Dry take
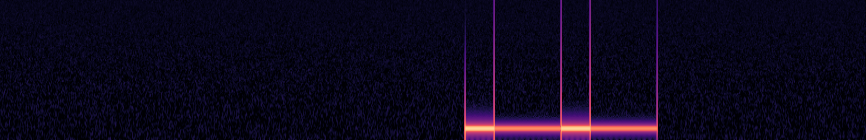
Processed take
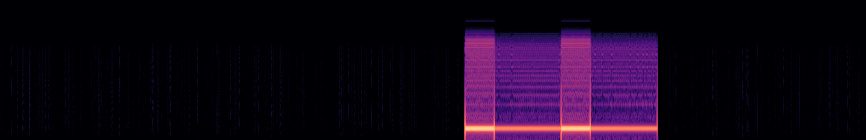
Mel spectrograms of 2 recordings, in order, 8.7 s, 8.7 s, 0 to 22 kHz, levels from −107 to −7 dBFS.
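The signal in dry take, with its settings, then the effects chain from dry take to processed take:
two-level tone 341 Hz -15 dBFS, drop 15.5 dB, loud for 0.29 s, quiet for 0.67 s, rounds 2
CVSD coder 32 kbps; dynamic bell 1.1 kHz, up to -5 dB, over -43 dBFS, Q 1.5

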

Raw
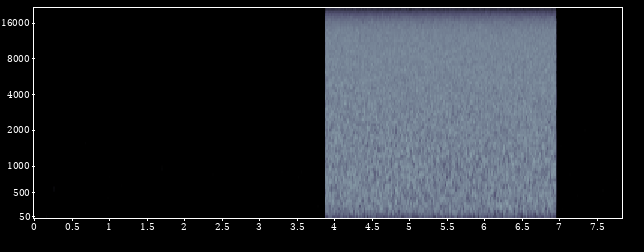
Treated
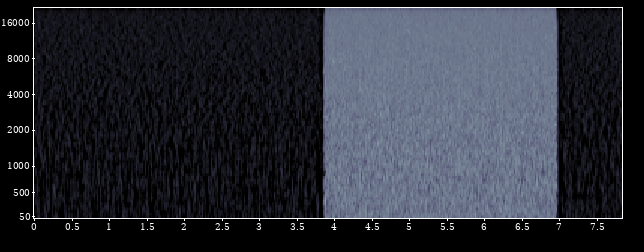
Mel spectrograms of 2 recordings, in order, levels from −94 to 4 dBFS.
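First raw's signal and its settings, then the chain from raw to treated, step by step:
noise band 150–15000 Hz, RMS -22.5 dBFS 3.07 s
harmonic-percussive separation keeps percussive; peak limiter -20 dBFS; sine folder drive 16 dB, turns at -20 dBFS

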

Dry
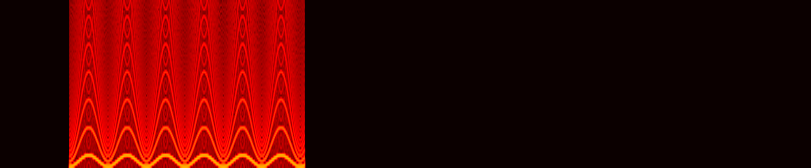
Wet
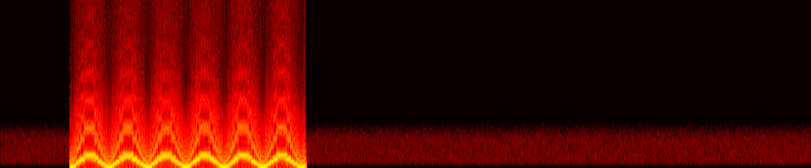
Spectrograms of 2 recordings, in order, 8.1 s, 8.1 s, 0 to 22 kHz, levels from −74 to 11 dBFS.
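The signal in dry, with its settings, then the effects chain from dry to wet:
siren wail 339–1800 Hz 2.6 per s square -23 dBFS 2.35 s
vocoder on a held chord minor triad, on G#3; waveshaping leveller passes 5; band noise 660–4500 Hz -54 dBFS

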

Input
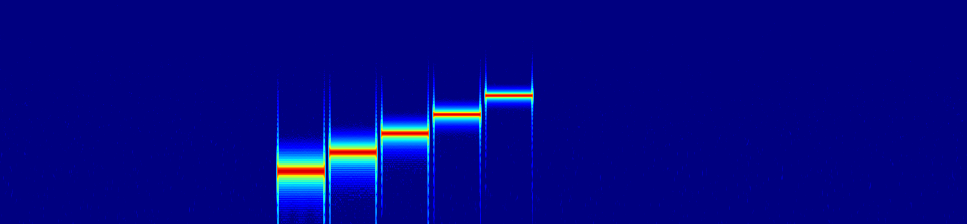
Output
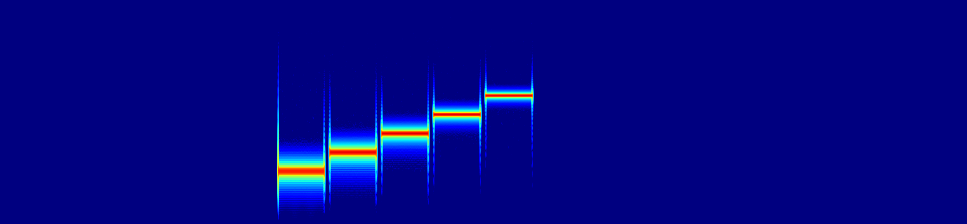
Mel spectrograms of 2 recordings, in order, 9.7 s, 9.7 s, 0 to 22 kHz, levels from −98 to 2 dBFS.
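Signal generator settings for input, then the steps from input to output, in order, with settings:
stepped sine 947 Hz up, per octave 2, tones 5, 0.47 s, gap 0.05 s -5 dBFS
gate with hold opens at -5 dBFS; high-pass 1.1 kHz 12 dB/octave

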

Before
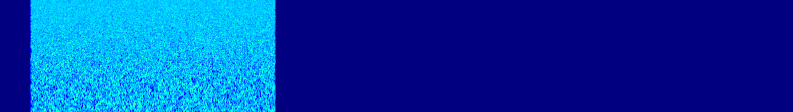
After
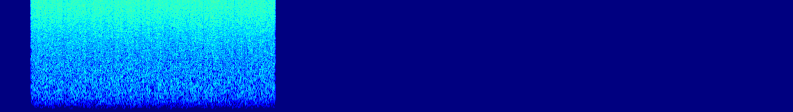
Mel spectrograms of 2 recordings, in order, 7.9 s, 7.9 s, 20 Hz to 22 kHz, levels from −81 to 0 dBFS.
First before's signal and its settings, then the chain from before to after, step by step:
noise white, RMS -31.5 dBFS 2.44 s
high-pass 590 Hz 12 dB/octave; treble shelf 5.9 kHz +10.5 dB; peak limiter -17.5 dBFS

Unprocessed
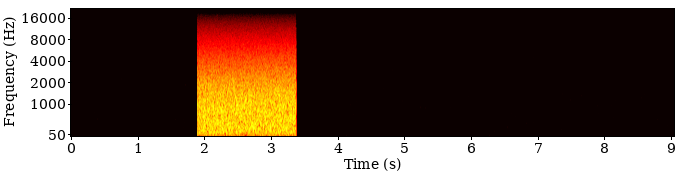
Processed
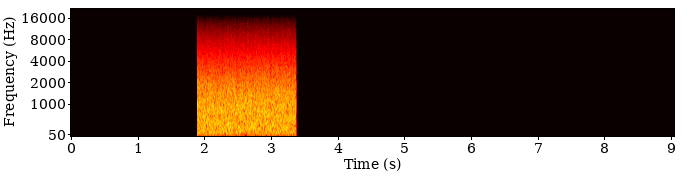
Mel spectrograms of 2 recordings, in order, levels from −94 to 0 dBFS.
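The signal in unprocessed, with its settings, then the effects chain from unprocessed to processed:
noise band 81–1300 Hz, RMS -18.5 dBFS 1.48 s
peak limiter -16 dBFS

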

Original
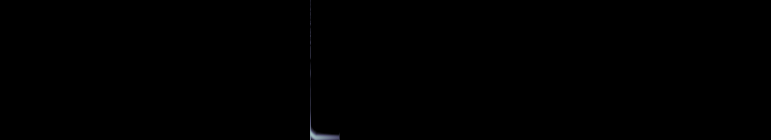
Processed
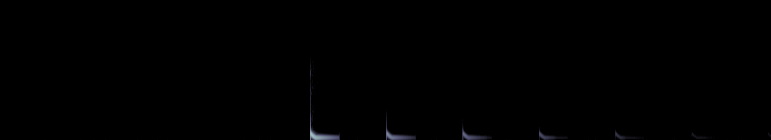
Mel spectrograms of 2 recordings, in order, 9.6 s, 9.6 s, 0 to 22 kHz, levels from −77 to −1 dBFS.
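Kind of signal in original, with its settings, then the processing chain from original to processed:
kick drum length 0.36 s, from 210 Hz, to 81 Hz, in 70 ms, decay 0.70 s, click on, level -20 dB
treble shelf 2.7 kHz +4.5 dB; filtered feedback delay 953 ms, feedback 40%, low-pass 1.3 kHz, level -14 dB; A-law 64 kbps 8 kHz

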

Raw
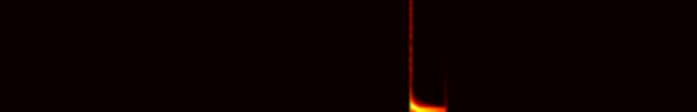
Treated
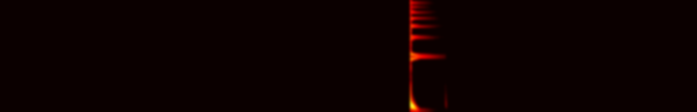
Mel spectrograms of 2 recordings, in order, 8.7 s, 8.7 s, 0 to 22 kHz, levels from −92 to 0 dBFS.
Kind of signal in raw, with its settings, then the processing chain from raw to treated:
kick drum length 0.44 s, from 280 Hz, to 91 Hz, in 113 ms, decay 0.63 s, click on, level -9.5 dB
bit-reversed sample order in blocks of 16 samples; steep high-pass 240 Hz 36 dB/octave

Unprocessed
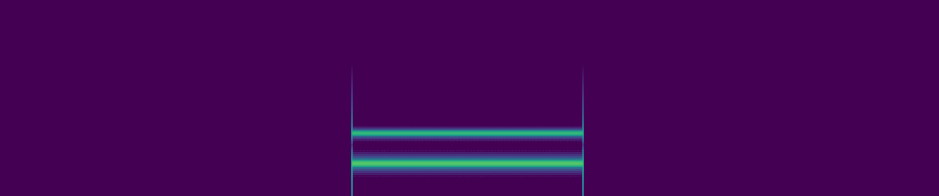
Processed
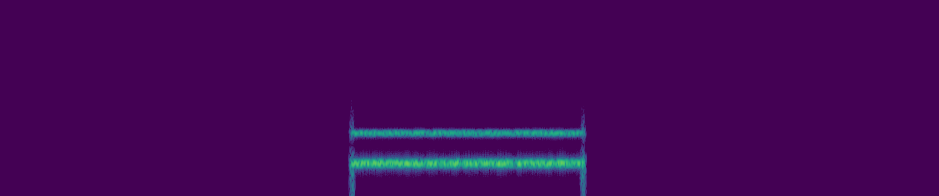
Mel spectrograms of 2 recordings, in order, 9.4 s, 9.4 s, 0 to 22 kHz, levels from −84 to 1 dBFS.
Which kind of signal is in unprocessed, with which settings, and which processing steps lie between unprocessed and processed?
steady additive tone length 2.31 s, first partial 671 Hz, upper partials -5.5 dB, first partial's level -22 dB
phase randomisation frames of 50 ms; Bessel low-pass 820 Hz, order 2

